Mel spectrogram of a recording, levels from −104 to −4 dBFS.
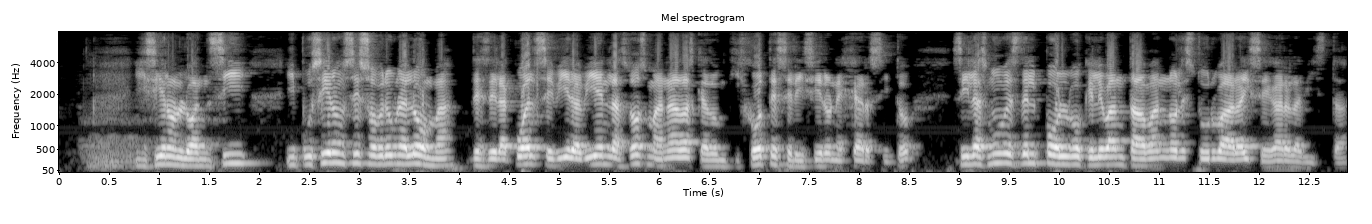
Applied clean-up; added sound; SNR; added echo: classical method Wiener filter.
